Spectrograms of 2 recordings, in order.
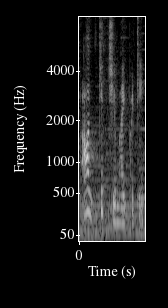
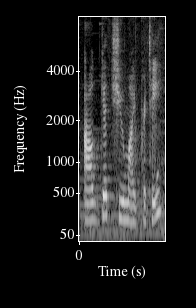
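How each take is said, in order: First: It is said in a put-on witch voice. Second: It is said in her normal voice.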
